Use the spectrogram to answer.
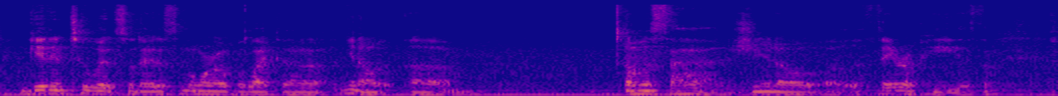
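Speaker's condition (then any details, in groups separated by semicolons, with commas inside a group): No condition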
